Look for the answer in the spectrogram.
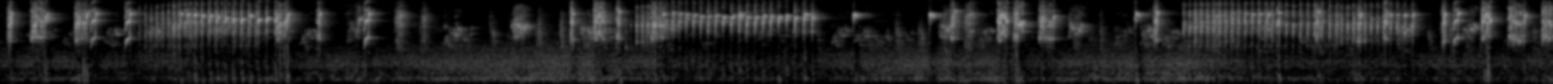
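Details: Lovebirds in a group, pushing one another away, keep up a dense, continuous chatter of shrill chirps and long buzzy, rattling squawks that swell and fade over several seconds.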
